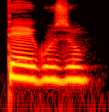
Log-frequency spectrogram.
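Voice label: "tegus", Sardinian, female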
